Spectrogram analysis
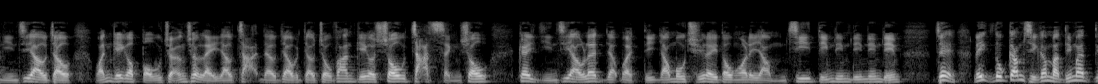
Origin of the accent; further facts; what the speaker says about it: China; 咁你諗下，我呢個地係啊，我係中國人啊。不過咧，我係中國人，但係我都唔會俾我嘅細路仔喺呢度生活嘅。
